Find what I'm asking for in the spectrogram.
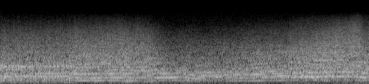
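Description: Pro Stock drag race cars launch in the final round at the 1992 NHRA Motorcraft Ford Nationals in Arizona, making a loud, continuous engine roar that holds steady across the whole stretch.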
